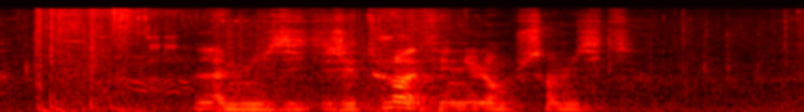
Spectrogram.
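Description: A young man speaks with animation into a headset microphone.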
